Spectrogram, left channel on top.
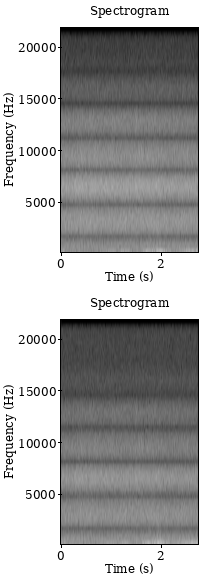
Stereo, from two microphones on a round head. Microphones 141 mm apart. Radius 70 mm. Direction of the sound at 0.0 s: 30° left (ahead or behind).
